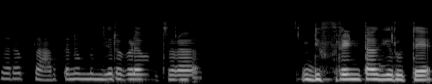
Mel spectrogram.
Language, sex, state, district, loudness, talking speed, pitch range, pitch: Kannada, female, Karnataka, Mysore, -29 LUFS, 85 wpm, 220-240 Hz, 230 Hz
